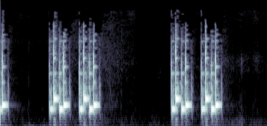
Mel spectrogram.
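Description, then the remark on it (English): A telephone rings loudly, two quick pairs of electronic trilling bursts separated by a short pause, with no voices; the call is from the speaker's sister. “I'm sorry that you just heard that phone ring.”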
